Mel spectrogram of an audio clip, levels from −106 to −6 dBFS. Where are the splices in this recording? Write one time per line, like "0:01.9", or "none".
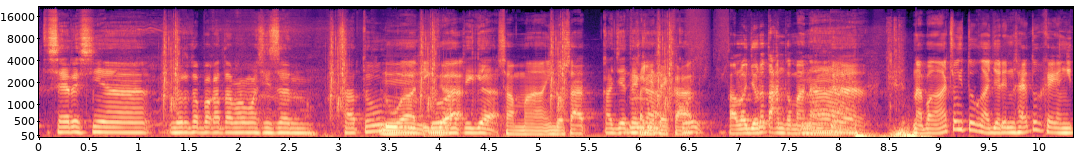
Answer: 0:06.7
0:08.4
